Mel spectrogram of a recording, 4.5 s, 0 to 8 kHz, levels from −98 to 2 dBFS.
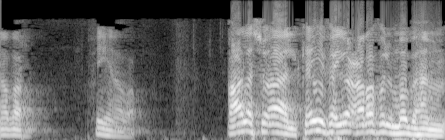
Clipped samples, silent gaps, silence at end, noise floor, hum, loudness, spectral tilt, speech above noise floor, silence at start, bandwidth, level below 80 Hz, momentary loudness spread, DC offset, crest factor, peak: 5%; none; 0 s; -49 dBFS; none; -7 LUFS; -7 dB/octave; 42 dB; 0 s; 8 kHz; -34 dBFS; 19 LU; under 0.1%; 8 dB; 0 dBFS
